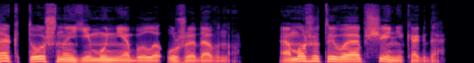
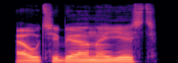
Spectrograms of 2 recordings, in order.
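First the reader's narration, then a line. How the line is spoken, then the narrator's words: Tired question. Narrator (Russian): спросил Виттелли устало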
